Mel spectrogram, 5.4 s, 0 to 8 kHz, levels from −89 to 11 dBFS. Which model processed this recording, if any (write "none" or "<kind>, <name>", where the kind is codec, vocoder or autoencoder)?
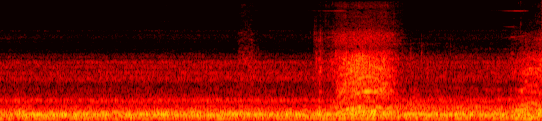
none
